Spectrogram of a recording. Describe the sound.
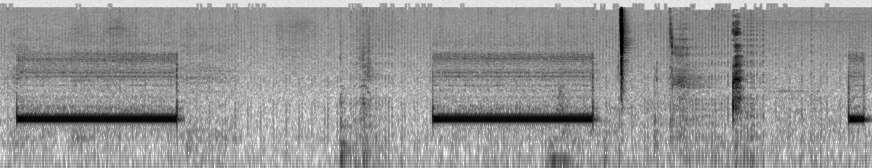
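Ringback tone of a telephone on an outgoing call: two steady, mid-pitched tones of about two seconds each, separated by a silence of about three seconds. A few faint clicks and knocks fall in the gaps, and no one talks.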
